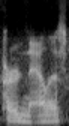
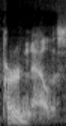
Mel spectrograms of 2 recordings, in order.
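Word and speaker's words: Pedernales: in that pair perdinalis they say perd they call it perdin alice but it's spelled p-e-d but they say per personalised i think it's p-e-d-e-r-n-a-l-e-s but they say perdinalis the pardon alice i'm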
